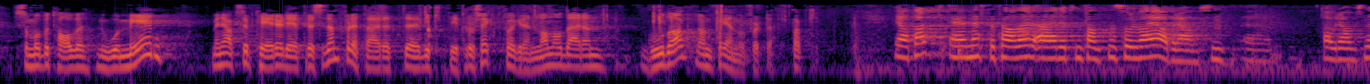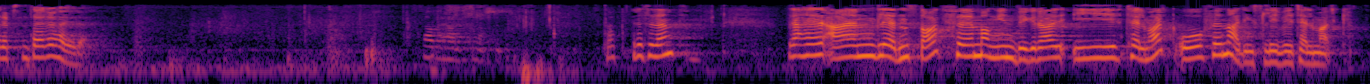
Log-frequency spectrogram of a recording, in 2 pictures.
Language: Norwegian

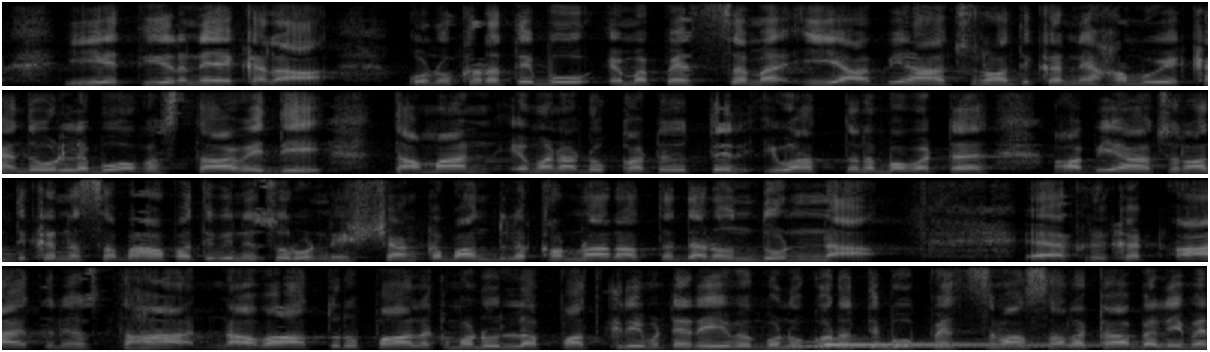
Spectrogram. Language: Indonesian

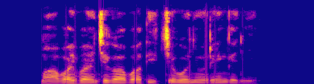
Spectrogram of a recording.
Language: Kalenjin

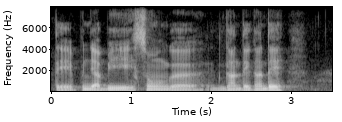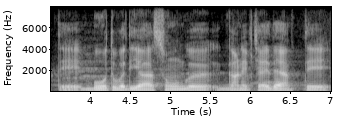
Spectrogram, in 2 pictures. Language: Punjabi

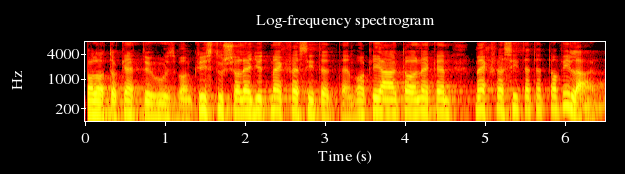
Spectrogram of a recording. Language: Hungarian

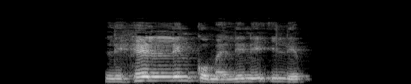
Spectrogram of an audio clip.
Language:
Basaa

